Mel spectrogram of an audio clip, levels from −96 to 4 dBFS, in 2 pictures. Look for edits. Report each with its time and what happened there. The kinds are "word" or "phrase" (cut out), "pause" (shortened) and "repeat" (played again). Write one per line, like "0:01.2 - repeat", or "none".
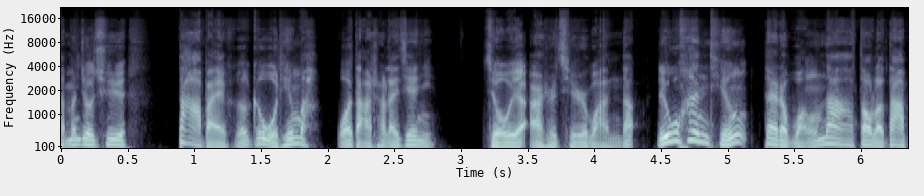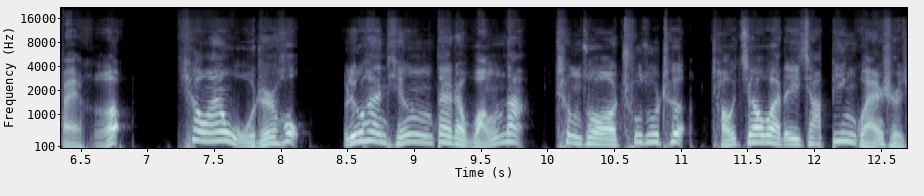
0:02.0 - pause
0:03.0 - pause
0:04.4 - pause
0:07.0 - pause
